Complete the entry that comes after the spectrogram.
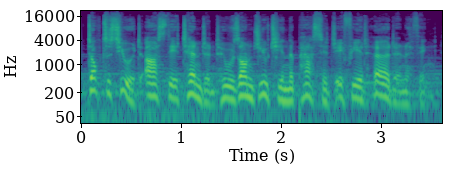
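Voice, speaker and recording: An actor playing a grave, troubled young husband, reading out his diary in a measured way over music. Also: a little high, expressive, natural voice. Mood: sombre. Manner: sombre, measured. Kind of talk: audio drama diary narration. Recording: music under the voice.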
